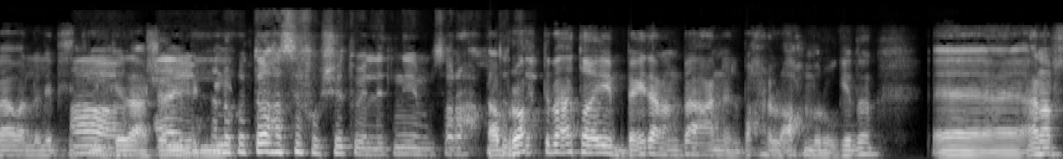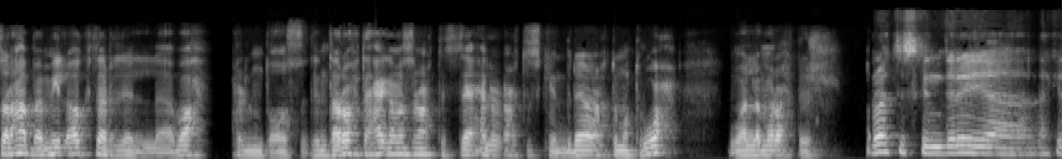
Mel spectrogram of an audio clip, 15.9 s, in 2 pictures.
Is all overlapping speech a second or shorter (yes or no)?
no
